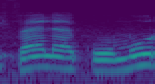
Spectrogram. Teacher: Alif lam syamsiah, maka huruf lam ini kita tidak sebut ataupun tidak jelaskan di dalam bacaan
